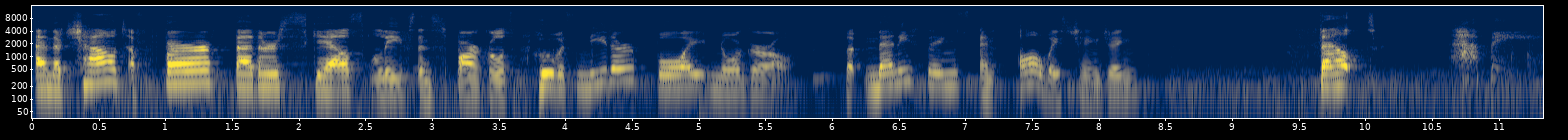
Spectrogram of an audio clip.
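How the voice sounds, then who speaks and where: Animated, low-voiced woman reading a storybook. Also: takes it slowly, slight background noise. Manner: theatrical, expressive, with ad-libbed asides. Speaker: drag storytime reader.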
